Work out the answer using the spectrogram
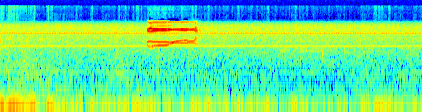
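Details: Long-eared owl chicks hidden inside an almond tree beg; a single squeaky, rising, slightly buzzy half-second call like a creaking gate sounds over a low steady rumble.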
